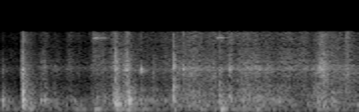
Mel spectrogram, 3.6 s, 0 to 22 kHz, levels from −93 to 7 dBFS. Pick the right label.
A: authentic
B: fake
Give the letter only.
A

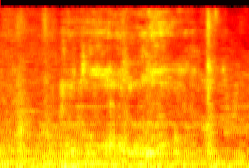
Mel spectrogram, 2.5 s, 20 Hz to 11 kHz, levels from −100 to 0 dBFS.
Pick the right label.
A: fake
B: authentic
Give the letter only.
A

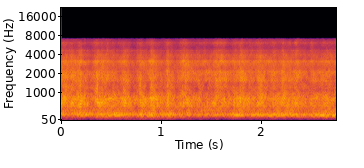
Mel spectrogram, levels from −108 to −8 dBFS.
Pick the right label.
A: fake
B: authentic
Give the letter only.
A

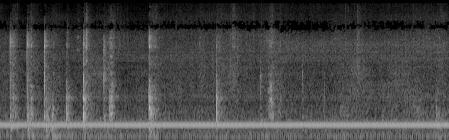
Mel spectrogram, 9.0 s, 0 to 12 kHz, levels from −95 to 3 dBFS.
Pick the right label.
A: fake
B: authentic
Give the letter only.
B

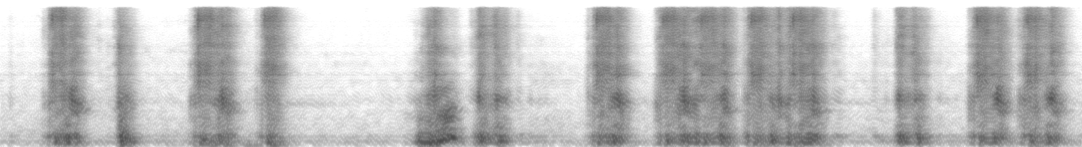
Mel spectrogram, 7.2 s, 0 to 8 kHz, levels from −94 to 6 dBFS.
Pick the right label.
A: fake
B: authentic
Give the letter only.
A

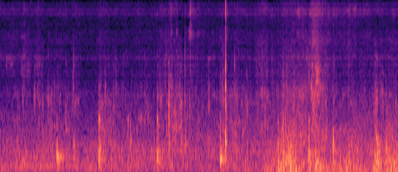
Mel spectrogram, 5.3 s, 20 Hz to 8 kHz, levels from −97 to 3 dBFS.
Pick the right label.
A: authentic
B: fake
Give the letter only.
B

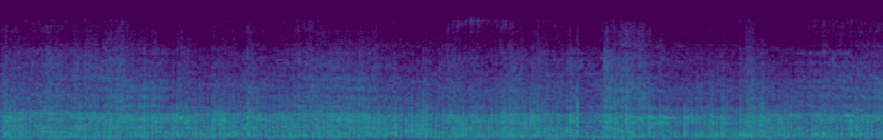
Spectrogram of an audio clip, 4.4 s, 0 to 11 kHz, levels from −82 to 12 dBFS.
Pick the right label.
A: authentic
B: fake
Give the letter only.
B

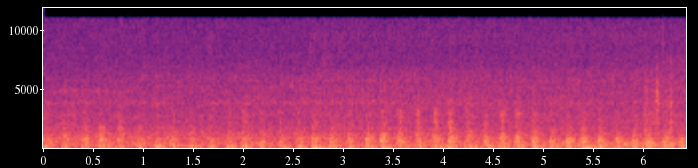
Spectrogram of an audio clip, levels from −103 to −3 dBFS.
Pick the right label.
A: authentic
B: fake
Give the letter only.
B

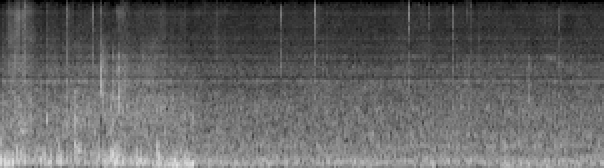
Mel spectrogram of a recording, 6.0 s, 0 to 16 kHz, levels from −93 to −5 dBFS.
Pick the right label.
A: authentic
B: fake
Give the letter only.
B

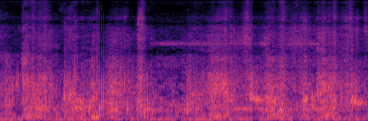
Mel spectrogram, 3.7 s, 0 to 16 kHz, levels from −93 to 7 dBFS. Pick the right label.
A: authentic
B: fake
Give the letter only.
A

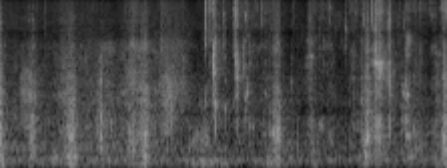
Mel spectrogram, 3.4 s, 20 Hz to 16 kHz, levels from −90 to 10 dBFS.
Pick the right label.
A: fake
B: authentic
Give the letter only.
B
